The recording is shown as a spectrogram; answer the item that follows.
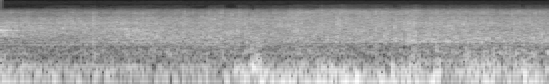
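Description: Sea breeze buffets a sailboat, steady broadband wind rush with microphone wind noise and water wash against the hull, swelling a little louder partway through, no talk.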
